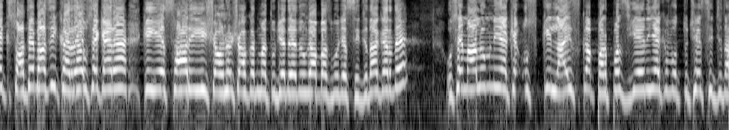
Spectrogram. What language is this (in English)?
Urdu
